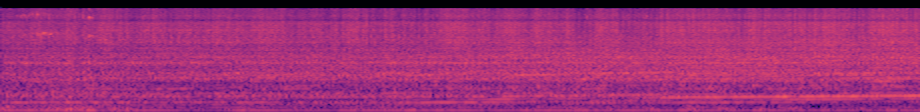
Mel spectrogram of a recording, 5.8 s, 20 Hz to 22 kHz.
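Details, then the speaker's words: Washing machine motor on TDA1085c speed controller driving a grindstone with big reduction and heavy flywheel: steady hum with a thin squeal rising as speed climbs; belt skipping on the pulley under load. "it's skipping a bit that belt is skipping there motor can deliver too much power"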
